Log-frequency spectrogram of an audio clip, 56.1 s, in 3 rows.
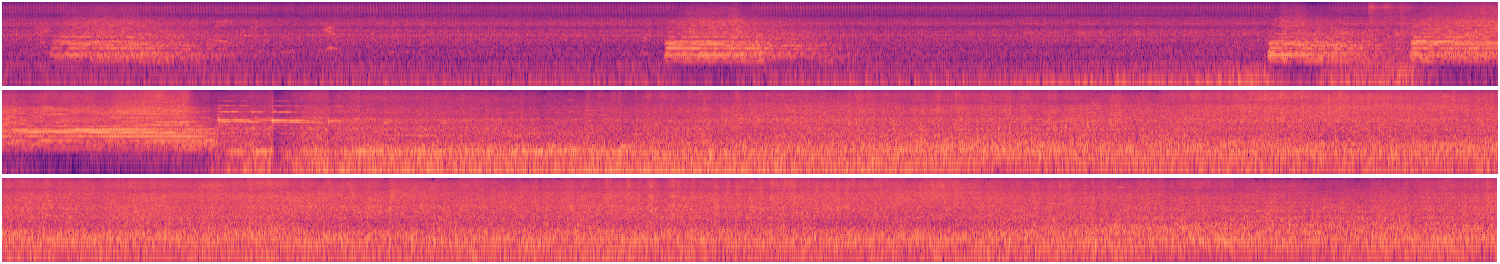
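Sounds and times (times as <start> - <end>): freight train passing: 0.0 - 56.0
locomotive air horn: 0.6 - 3.0, 8.3 - 10.8, 15.8 - 22.1.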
